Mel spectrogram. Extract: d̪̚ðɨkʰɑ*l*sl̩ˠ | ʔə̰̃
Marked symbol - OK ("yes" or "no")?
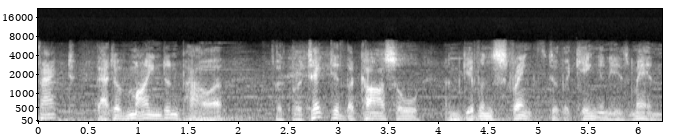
no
